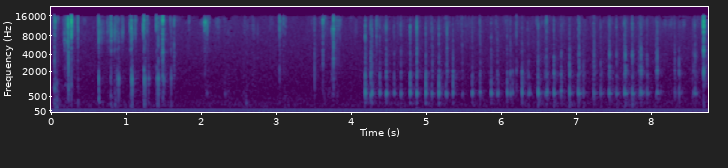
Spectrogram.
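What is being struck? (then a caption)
Small rigid cardboard box. Fingertips and nails scratch and tap the smooth printed surface of a small, rigid, closed white cardboard iPhone X retail box held in both hands and turned over. A quick, uneven run of sharp, dry clicks and soft scratches sounds with no ring, over a steady low hum.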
